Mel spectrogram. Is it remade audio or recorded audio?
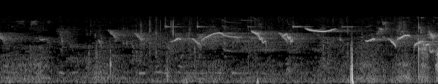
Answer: recorded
